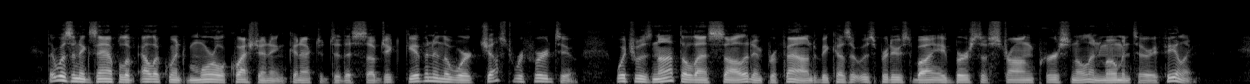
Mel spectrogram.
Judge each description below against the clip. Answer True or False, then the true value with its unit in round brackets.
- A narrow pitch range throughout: False (4.0 semitones)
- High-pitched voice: False (105 Hz)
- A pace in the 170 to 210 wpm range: True (195 wpm)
